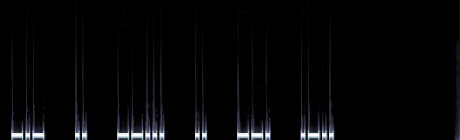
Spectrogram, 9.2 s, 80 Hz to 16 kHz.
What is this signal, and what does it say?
Morse code, heard as a keyed tone, about 17 wpm, spaced as for 10 wpm, 700 Hz. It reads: KI7IGL
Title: USA Call Signs - 3x Character Spacing - 17wpm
